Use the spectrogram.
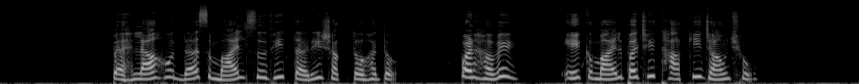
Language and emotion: Gujarati, sad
